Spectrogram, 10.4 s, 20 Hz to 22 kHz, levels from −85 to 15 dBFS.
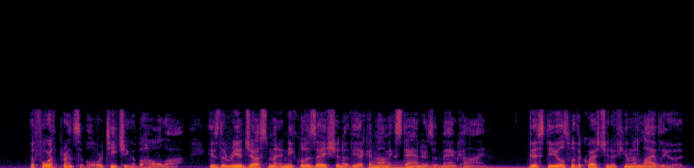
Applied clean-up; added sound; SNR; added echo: none; Bowed string instrument; 9 dB; none.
